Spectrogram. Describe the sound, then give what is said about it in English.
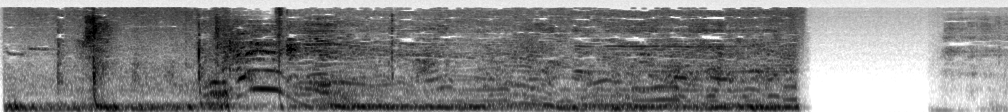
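A crowd of spectators murmurs and chatters after an errant golf shot flies left and strikes one of them. One sharp knock comes early, the busy babble of voices swells, and the sound cuts off abruptly near the end. “He hits this shot and it just flickers off to the left and nails one of the spectators who are standing on the side. Oh, no. Just take a listen to the audio of the shot and the reaction of the audience.”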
